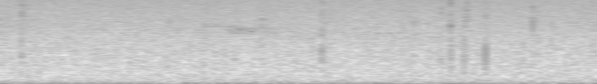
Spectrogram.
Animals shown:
forest ambience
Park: Marsh-Billings-Rockefeller National Historical Park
